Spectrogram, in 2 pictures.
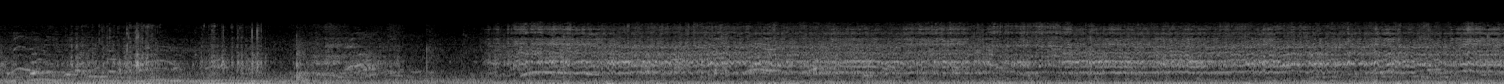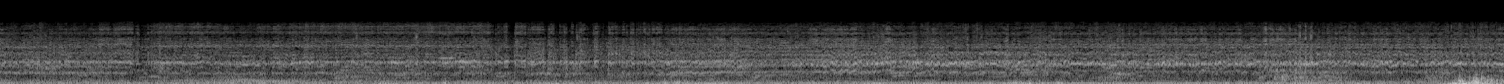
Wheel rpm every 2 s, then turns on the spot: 20, 20, 30, 70, 70, 70, 70, 70, 70, 70, 70, 70, 70, 70, 70.
0-4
